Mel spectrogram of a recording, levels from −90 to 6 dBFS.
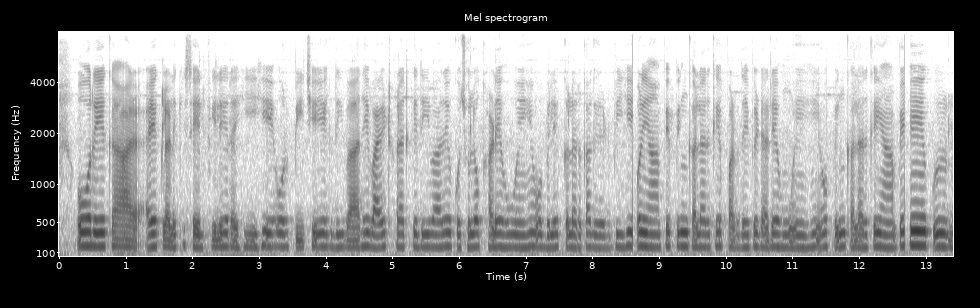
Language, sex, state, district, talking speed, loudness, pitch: Hindi, female, Uttar Pradesh, Budaun, 215 wpm, -29 LUFS, 170 Hz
